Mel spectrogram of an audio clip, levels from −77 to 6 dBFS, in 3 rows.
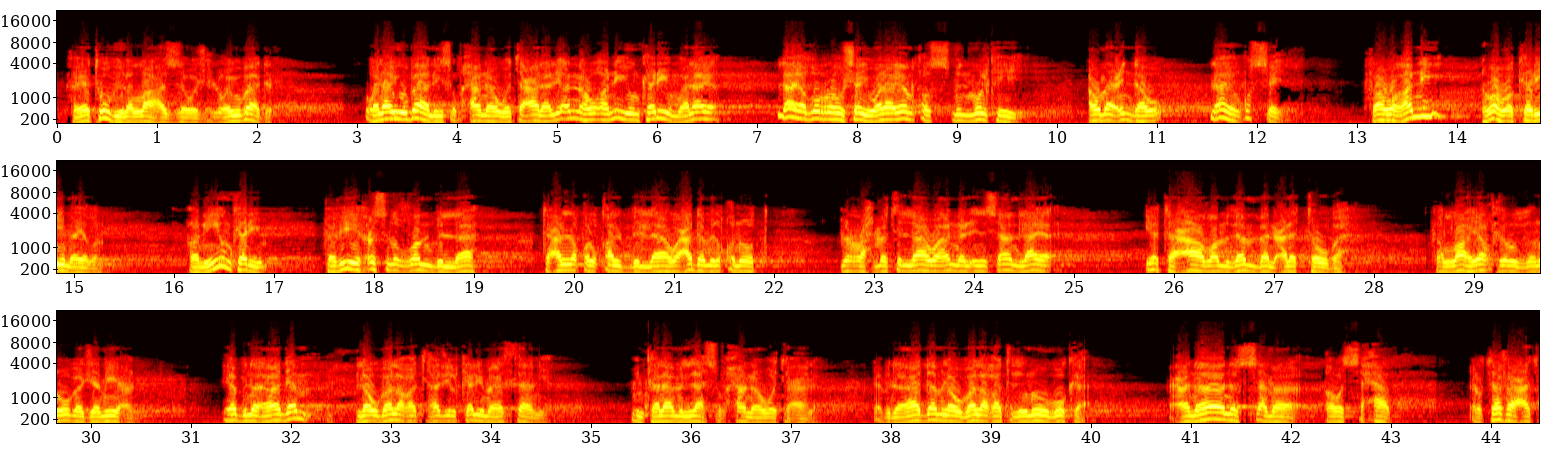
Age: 60-79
